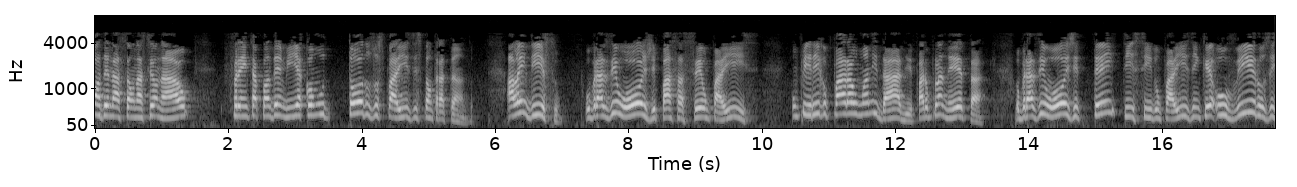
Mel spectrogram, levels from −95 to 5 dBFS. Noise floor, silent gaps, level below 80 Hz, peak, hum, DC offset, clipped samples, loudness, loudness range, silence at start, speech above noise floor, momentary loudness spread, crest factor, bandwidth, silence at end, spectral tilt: -60 dBFS; none; -68 dBFS; -10 dBFS; none; under 0.1%; under 0.1%; -23 LUFS; 2 LU; 0 s; 38 dB; 12 LU; 14 dB; 5.4 kHz; 0 s; -9 dB/octave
